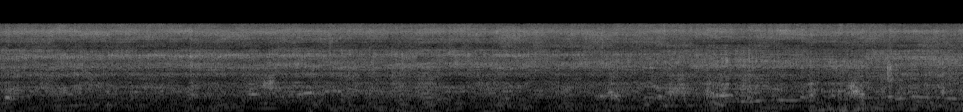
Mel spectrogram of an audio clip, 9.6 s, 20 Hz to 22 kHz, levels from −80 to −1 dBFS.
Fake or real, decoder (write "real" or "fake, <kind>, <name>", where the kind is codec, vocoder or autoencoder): fake, codec, SNAC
